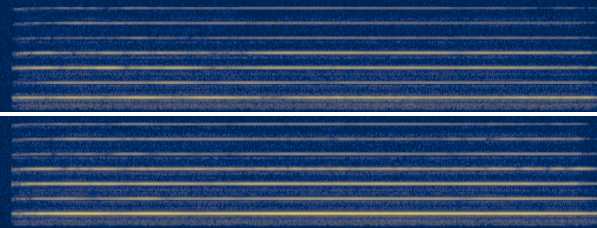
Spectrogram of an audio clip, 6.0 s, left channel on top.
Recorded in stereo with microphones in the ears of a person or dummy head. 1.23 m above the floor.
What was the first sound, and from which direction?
A violin, 65° right (ahead or behind).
